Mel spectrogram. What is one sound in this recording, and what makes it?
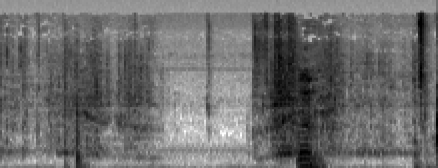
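A man slurps a drink.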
